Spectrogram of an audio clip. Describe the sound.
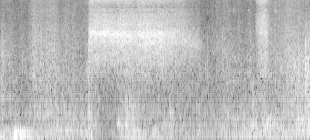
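A voice imitates the rattling, snake-like hiss of a peacock's opened tail feathers moving: one sustained breathy hiss for about a second and a half, loud, followed by a brief softer hiss.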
